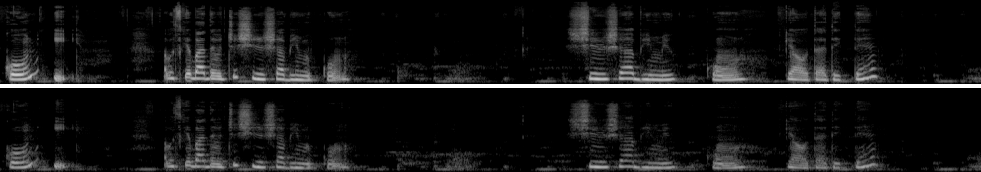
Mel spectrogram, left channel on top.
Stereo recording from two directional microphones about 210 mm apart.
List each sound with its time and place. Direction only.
0.0 s speech: 45° left (ahead or behind)
5.2 s a sound: 40° left (ahead or behind)
7.1 s speech: 35° left (ahead or behind)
